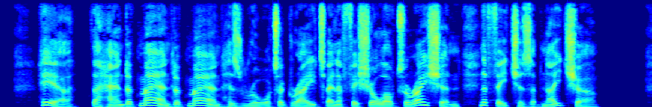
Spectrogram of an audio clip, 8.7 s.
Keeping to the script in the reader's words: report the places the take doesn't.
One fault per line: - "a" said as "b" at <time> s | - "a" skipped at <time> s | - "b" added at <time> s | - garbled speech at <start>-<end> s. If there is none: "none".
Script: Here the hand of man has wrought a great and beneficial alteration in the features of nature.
- "of man" added at 2.3 s
- "and" skipped at 4.3 s
- "in" skipped at 6.2 s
